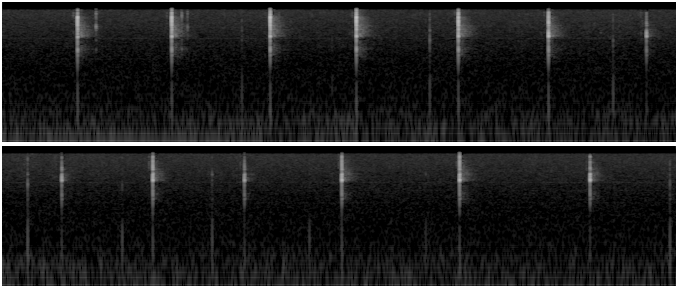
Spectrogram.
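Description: Two small solid wooden clothespins with metal springs, one held in each hand, are tapped and clicked against each other with the fingertips. Thirteen sharp, dry, high-pitched clicks sound at an irregular, unhurried pace, each dying away almost instantly over a low, quiet background hum.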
